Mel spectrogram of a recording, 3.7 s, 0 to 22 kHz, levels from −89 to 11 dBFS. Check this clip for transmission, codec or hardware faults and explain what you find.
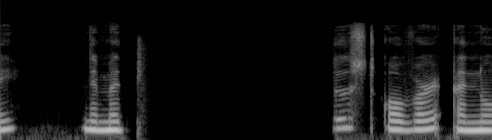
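Two faults stand out, back to back, in this speech carried over an Opus call path whose content stops near 12 kHz.

From 0.95 to 1.05 s there is a burst of packet loss. About 80 ms of audio never arrived, and the receiver stretched the last sound across the gap for roughly 73 ms, fading it down. You hear a brief held, fading sound in place of the real continuation. On a spectrogram it shows as a flat, frozen pattern, and the waveform shows the last sound continuing as it shrinks.

From 1.05 to 2.52 s the audio falls away for nearly a second and a half, most likely a long network dropout. The concealed tail decays quickly, leaving about 1.36 s of silence before the sound resumes further on with that stretch missing. A spectrogram shows a short smeared fade, then a blank band. The waveform collapses to a flat line until the signal returns abruptly.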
